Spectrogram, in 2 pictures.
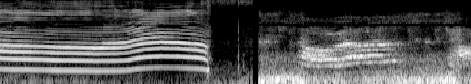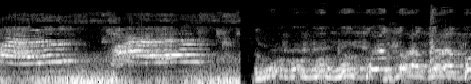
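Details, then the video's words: Cat giving one long, wavering meow, then three shorter, bending meows in a row, followed by a rougher, warbling cry, with some background voices. "Meow Meow Meow"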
